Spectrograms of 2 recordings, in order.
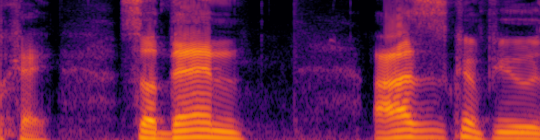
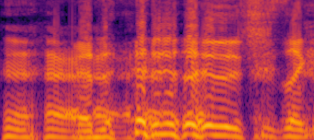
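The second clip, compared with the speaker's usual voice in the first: laughing; 6 semitones higher, 5 dB louder, slower than usual. Retold or imitated. Retelling her giving in laughing.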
